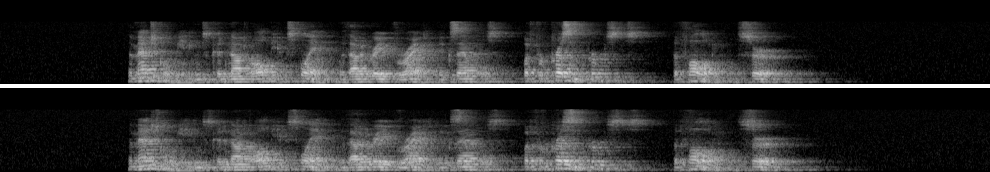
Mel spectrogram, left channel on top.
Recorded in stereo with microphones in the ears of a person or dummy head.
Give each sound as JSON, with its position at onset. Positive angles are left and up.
{"t": 1.3, "sound": "a man speaking", "side_deg": 40, "distance_m": 2.5}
